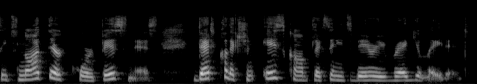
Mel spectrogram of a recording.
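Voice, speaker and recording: A woman with a Spanish accent speaks at a moderate pace and a fairly high pitch with ordinary pitch variation, in a dry, close sound with no echo on a very clean recording with a silent background. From Colombia. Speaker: tech company product executive. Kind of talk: interview.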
